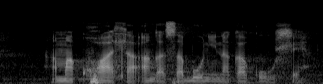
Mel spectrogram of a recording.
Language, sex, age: Xhosa, male, 23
